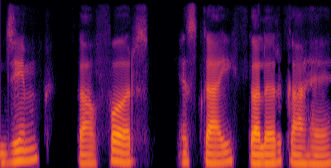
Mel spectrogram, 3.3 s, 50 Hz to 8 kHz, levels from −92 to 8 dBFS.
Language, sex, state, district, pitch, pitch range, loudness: Hindi, male, Bihar, Gopalganj, 115 Hz, 110-125 Hz, -22 LUFS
